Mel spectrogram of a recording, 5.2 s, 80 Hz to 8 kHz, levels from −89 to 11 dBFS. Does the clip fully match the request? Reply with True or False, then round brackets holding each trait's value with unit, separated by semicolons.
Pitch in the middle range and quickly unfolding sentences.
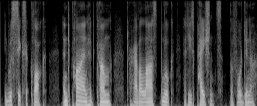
False (100 Hz; 210 wpm)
